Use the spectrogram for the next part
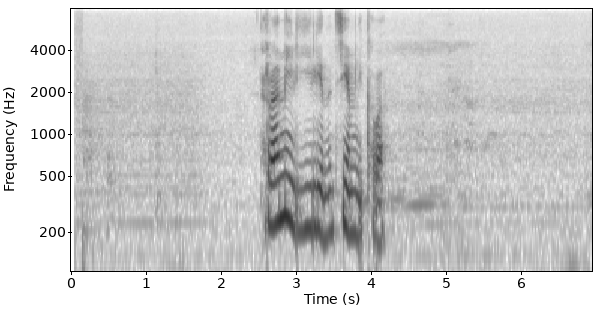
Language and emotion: Russian, neutral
